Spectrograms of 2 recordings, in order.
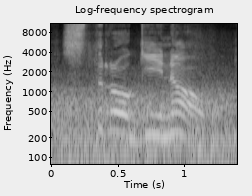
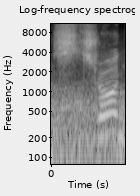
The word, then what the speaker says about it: Strogino: one two strong an apologies for the mispronunciation of this place according to the loud speaker on the train it's actually called strogino and not strong you know as i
